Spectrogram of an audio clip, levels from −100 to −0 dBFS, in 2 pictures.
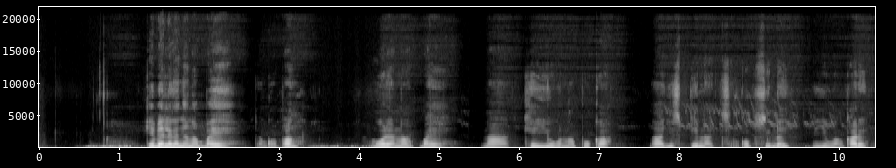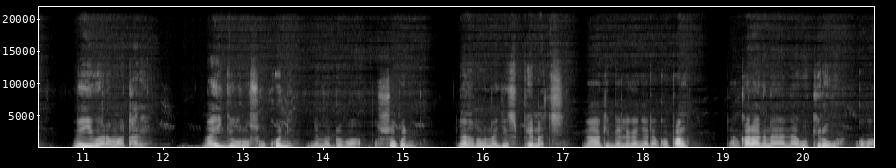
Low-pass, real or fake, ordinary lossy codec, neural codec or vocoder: none; real; none; none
